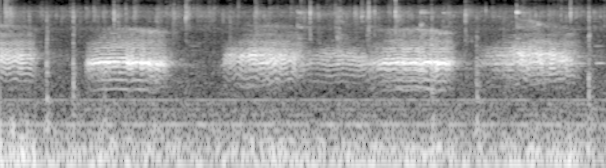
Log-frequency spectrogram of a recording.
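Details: Toads calling during a monsoon rainstorm at night at a farm pool filled by rain; first one lone voice, then many dug out and joined. Four wavering, bleat-like trilled calls, each about a second long, over steady low rain rumble.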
